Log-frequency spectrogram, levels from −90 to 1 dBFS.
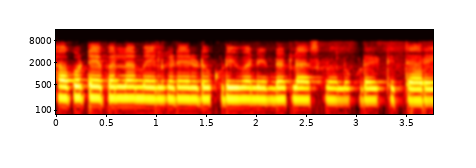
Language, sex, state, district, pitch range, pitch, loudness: Kannada, female, Karnataka, Bidar, 200-215 Hz, 210 Hz, -18 LUFS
